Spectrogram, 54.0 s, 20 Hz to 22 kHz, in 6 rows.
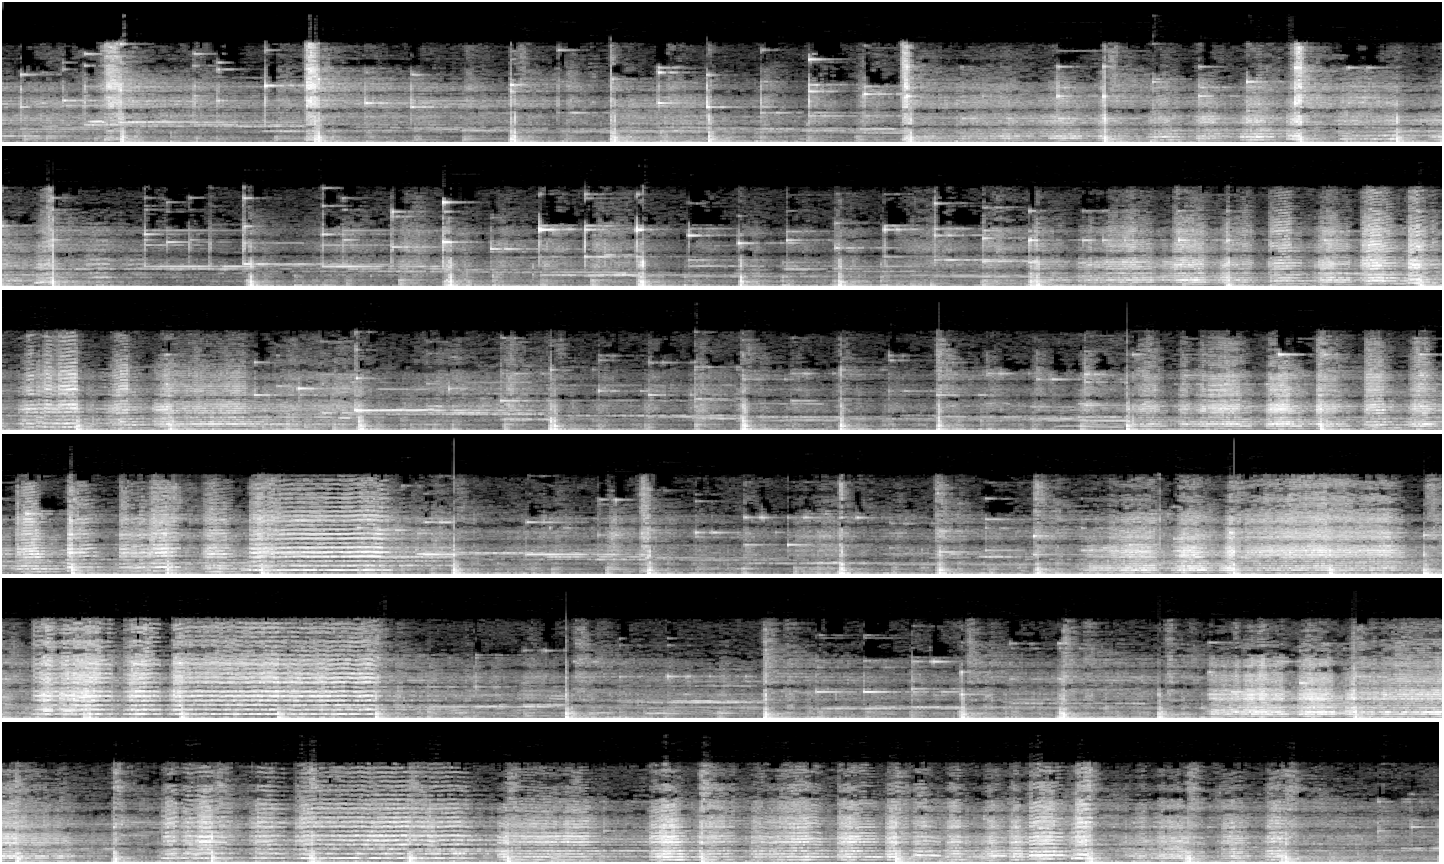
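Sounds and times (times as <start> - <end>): drum strokes: 0.0 - 53.9
marching band playing: 0.0 - 53.9.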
